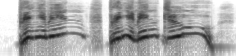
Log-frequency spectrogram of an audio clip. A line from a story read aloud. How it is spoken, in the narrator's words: said Fred excitedly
